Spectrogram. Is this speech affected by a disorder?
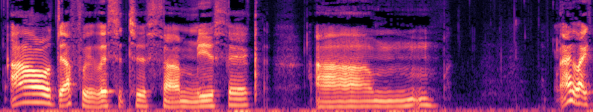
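Yes: hearing loss with cochlear implant; articulates words very clearly, plans words and grammar, speech therapy from first grade, special therapy post-implant.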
